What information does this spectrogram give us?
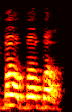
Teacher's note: ब बोल के देखिए, ब ब ब दोनों ओष्ठों का प्रयोग हो रहा है, तो द्वय ओष्ठ बोलेंगे।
